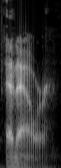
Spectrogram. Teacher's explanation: Because the H is silent, it sounds like it starts with O.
